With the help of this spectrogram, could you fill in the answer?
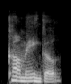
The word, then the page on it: commingle: Indian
